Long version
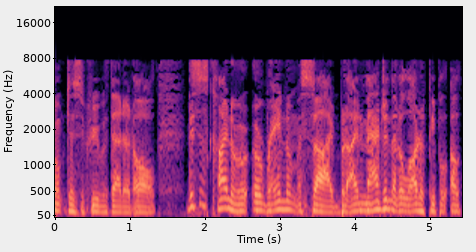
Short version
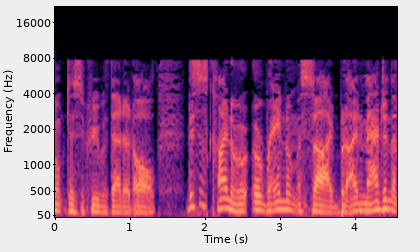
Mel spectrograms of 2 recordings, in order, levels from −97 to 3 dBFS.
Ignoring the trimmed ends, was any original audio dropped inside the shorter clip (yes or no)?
no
